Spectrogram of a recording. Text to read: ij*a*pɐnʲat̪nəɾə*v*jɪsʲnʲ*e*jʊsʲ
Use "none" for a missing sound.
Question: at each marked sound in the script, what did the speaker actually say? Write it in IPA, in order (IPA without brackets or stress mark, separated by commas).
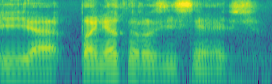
a, z, æ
